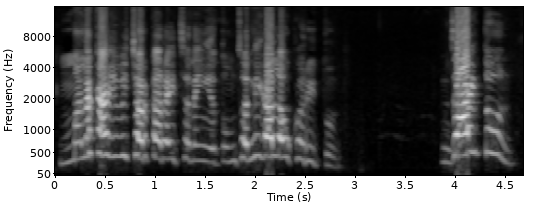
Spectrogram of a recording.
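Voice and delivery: loud, high-pitched angry dismissal; angry order. Acted. Sister-in-law throwing out brother-in-law, angry. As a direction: build to a shout, driving him out. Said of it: "तुम्हाला एवढा राग आला होय".

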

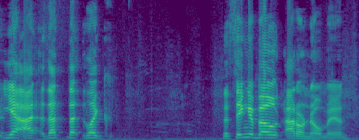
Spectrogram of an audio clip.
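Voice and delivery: normal talking voice

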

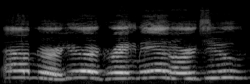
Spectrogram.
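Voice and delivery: loud, high, mocking taunt; David mocking Abner across the camp. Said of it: "David taunted".

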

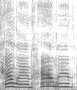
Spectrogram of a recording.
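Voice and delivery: mom yelling offstage. Acted. Missus Potts's mom calling her daughter offstage, yelling. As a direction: call out like a mother offstage. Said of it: "yells off stage".

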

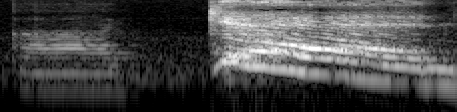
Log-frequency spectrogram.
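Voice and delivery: loud eager shout; eager cry. Acted. Animals shouting for another ride. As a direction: cheer for another go. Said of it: "cry Cat and Dog".

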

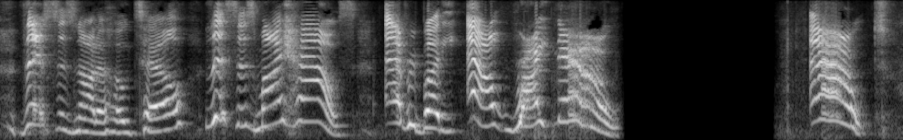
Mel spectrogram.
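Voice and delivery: angry outburst building to a high shout; losing his temper. A narrator's reading. Bruce ordering guests out of his house, building to shouting. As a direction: start firm, then yell them out. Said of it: "Bruce lost his temper".

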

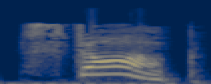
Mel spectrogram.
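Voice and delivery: high, loud shout of "stop"; yell. A narrator's reading. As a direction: yell it out sharply like a waiter calling after runaways. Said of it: "the waiter yelled".

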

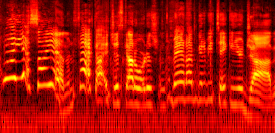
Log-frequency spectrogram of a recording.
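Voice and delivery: lightly voiced smug new clone. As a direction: cheerfully announce you're taking his job. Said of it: "And he's like".

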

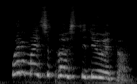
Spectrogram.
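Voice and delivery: mock objector, high and quick; imagined objection. Host mimics what you're thinking, high quick mock protest.

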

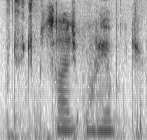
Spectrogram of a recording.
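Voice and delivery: quick, soft whisper while hiding; fast whisper. Real, not acted. Gamer hiding from an enemy, whispering quickly. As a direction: hush it fast so the enemy won't hear.

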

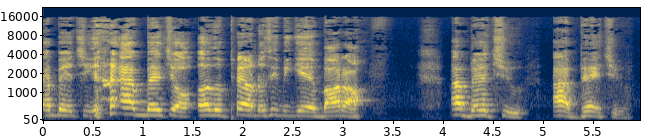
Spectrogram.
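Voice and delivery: ordinary delivery

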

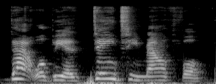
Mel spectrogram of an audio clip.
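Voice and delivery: usual speaking voice

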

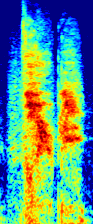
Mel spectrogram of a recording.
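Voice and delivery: whispered announcement; voiceless, hushed teaser; hushed reveal. Pretend. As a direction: whisper it like a secret attraction. Mock hushed reveal of activity.

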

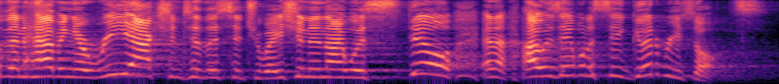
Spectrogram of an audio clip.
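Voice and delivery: high, loud preaching drive; preaching at full force. Acted. Pastor drives his point home to the congregation, loud and high. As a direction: preach it out to the pews.

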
